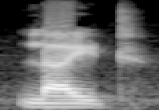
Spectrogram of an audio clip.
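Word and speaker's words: light: लाइट GH silent है।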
